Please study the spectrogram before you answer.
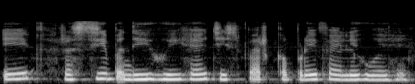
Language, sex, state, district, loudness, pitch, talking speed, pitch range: Hindi, female, Uttar Pradesh, Lucknow, -13 LUFS, 230 Hz, 160 wpm, 225-245 Hz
